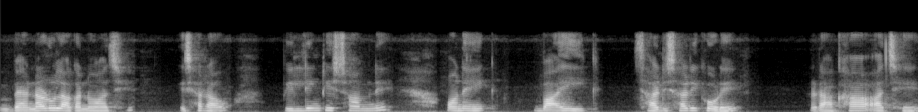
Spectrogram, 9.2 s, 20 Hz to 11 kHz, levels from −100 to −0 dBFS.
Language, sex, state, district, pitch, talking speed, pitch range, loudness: Bengali, female, West Bengal, Purulia, 180 Hz, 90 wpm, 165-200 Hz, -19 LUFS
